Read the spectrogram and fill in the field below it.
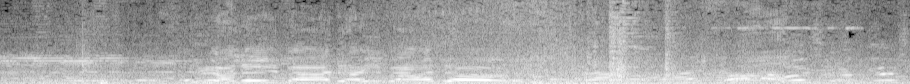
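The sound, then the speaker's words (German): A busy outdoor central bus terminal in Lagos: yellow-painted VW minibuses, called danfo, arrive one after another on the sandy terminal, engines rumbling amid a steady din of many overlapping voices, with a sharp clank or bang cutting through partway. “Zügig hintereinander fahren die gelb lackierten VW-Busse auf dem sandigen Terminal vor.”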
